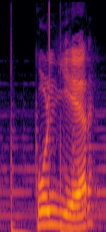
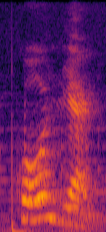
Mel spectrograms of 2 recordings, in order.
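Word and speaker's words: colher: examples are paper lh lh in portuguese sounds like the word million so it's all you it's not all of them colyer it's not colgar letter m letter m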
